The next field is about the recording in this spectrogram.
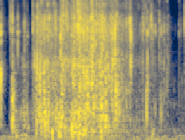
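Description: A crinkly plastic chip bag being handled and tugged at in a struggle to open it: a dense run of sharp crackling rustles that swells in the middle, then trails into a few scattered crinkles.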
